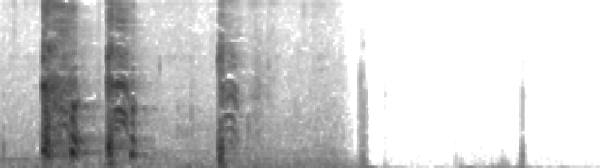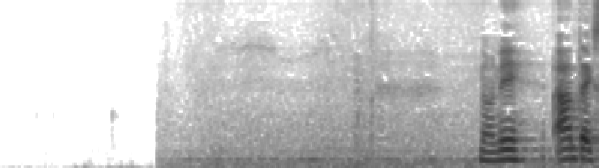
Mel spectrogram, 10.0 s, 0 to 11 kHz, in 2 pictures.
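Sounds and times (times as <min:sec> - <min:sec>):
low room noise: 0:00.0 - 0:09.9
dry coughs: 0:00.4 - 0:02.3
speech: 0:09.0 - 0:09.9.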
